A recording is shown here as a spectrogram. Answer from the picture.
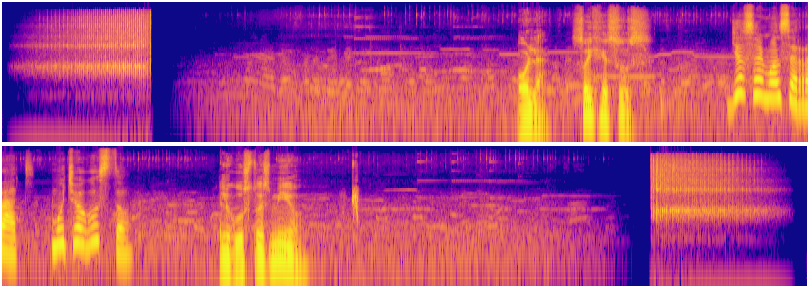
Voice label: dialog, spanish; spanishpod101

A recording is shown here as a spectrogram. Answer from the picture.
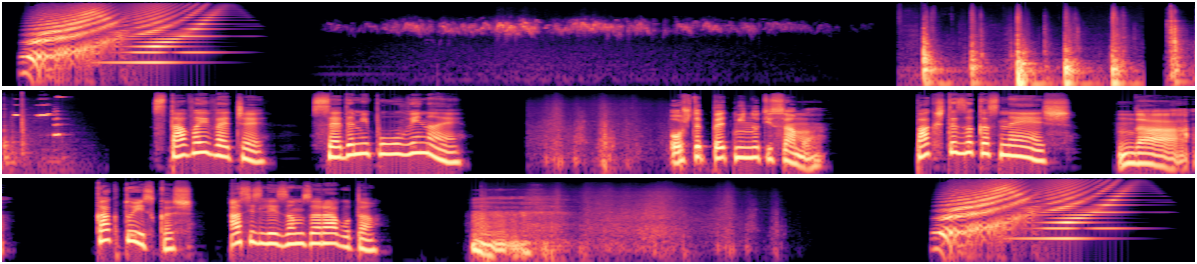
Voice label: dialog, bulgarian; bulgarianpod101

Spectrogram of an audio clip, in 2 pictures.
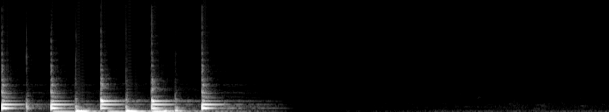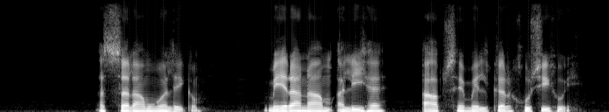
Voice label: dialog, urdu; urdupod101

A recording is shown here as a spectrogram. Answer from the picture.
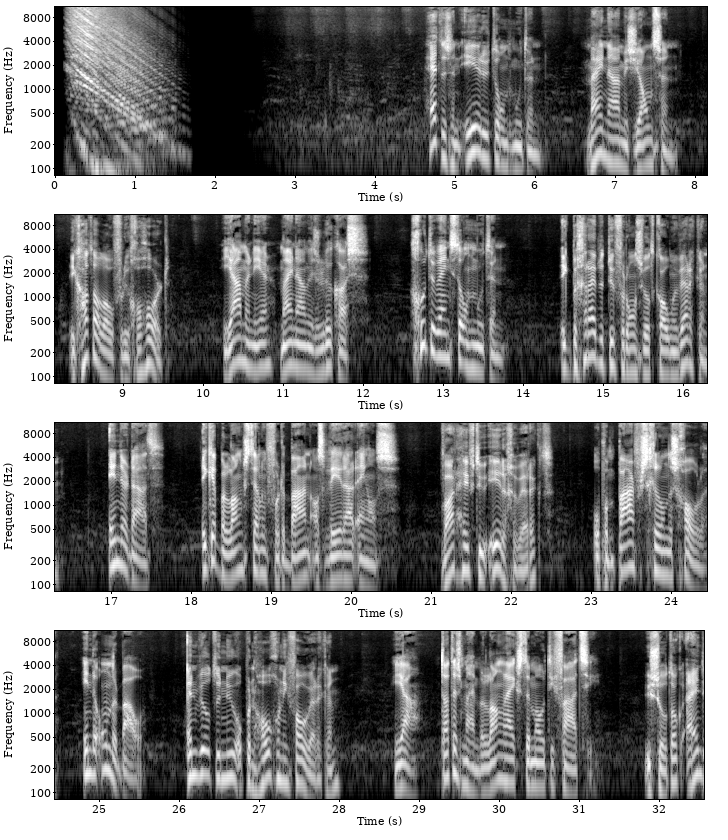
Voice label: dialog, dutch; dutchpod101

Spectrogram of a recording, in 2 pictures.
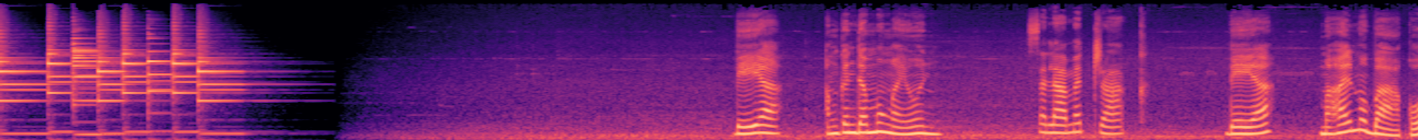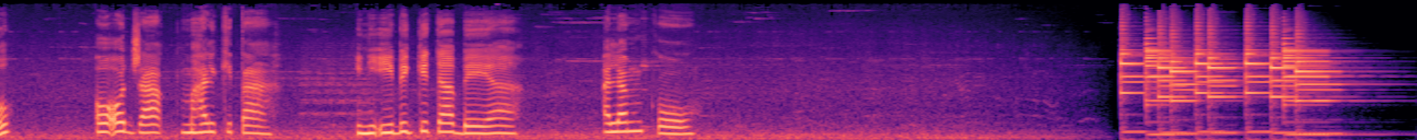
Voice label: dialog, filipino; filipinopod101

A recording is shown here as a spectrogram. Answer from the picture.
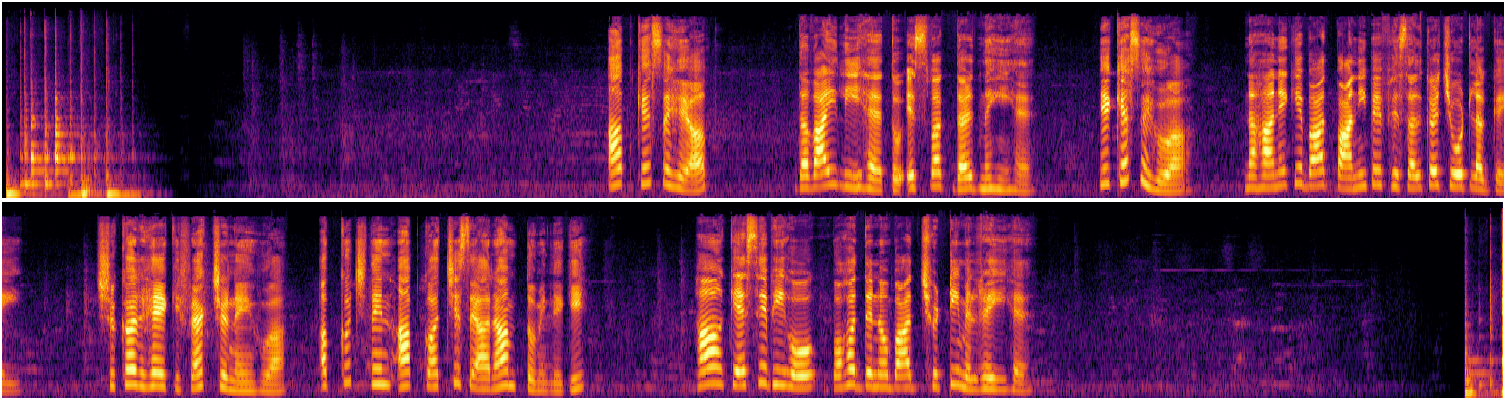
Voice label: dialog, hindi; hindipod101

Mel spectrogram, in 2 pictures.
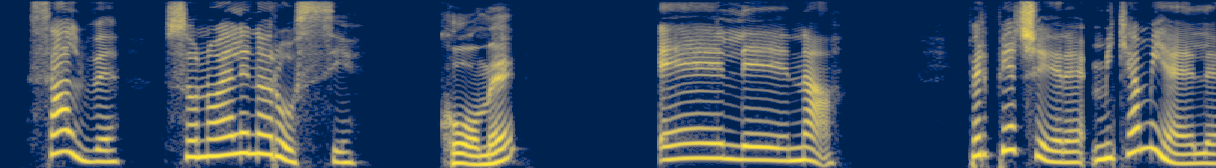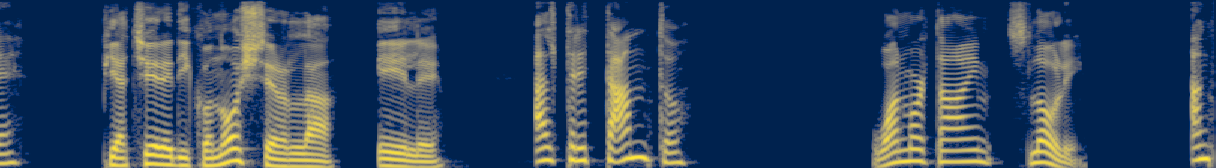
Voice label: dialog formal, italian; italianpod101

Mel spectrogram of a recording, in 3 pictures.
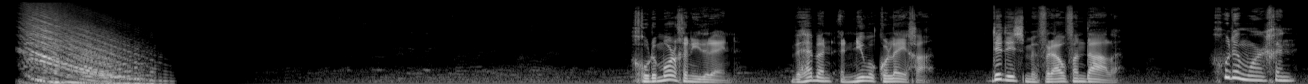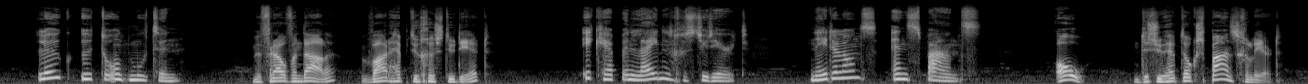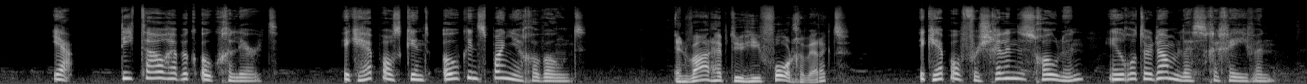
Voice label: dialog, dutch; dutchpod101

